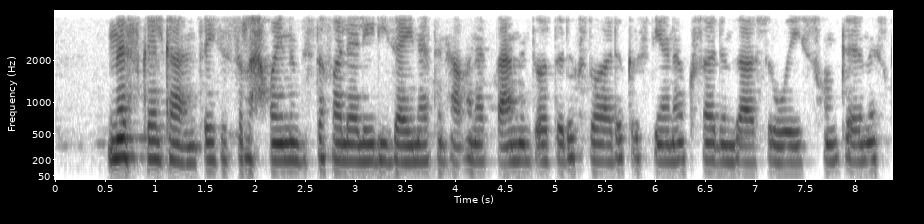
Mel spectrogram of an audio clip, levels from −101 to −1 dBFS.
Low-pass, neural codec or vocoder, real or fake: 3.6 kHz; none; real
